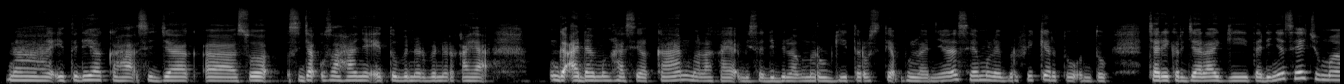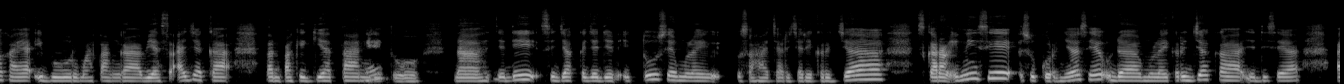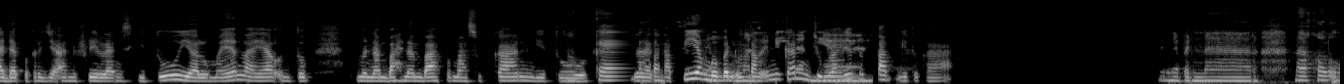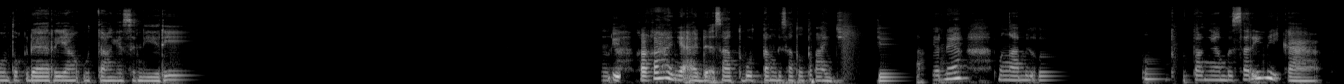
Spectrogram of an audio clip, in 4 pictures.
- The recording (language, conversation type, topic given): Indonesian, advice, Bagaimana cara mulai mengurangi beban utang tanpa merasa kewalahan setiap bulan?
- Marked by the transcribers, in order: static; distorted speech; in English: "freelance"; other background noise; tapping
